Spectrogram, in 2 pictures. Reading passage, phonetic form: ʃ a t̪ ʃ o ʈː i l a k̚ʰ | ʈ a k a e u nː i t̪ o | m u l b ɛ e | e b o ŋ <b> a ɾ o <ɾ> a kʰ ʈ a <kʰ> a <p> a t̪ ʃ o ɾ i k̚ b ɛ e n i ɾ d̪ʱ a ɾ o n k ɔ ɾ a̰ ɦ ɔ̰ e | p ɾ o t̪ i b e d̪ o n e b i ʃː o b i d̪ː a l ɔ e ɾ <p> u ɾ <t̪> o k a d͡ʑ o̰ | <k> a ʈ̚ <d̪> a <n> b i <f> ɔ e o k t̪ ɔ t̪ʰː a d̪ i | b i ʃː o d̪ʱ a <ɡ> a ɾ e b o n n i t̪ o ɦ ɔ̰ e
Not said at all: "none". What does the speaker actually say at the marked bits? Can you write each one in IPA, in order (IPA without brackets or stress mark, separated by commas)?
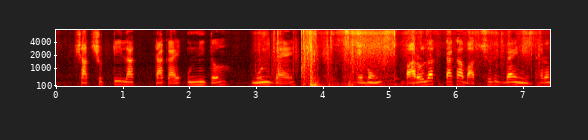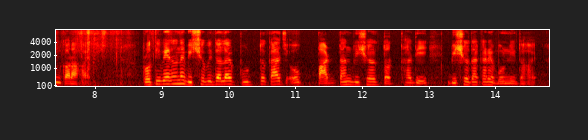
b, l, k, b, p, t̪, p, d̪, n, ʃ, k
